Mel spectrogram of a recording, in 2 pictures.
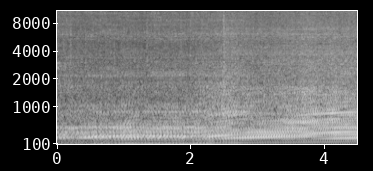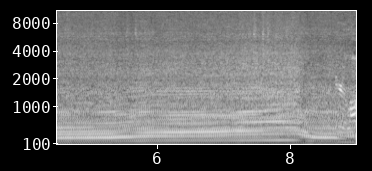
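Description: A truck's LS7 V8 engine, fitted in an S10, revs up loudly and steadily climbs in pitch, holds a high strained drone, then drops off near the end, heard close and alone.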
